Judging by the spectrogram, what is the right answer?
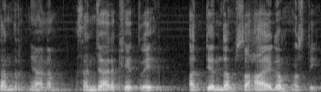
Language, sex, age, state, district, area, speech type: Sanskrit, male, 18-30, Kerala, Kottayam, urban, spontaneous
